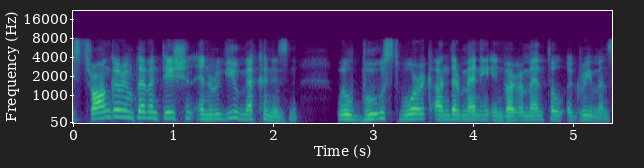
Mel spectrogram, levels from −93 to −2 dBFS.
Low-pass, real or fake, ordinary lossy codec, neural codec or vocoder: none; fake; none; codec, 16 kHz, 0.8 kbps, ZipCodec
